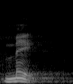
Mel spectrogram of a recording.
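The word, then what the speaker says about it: mes: Thus, E is open in French, mettre, to put, but close in the plural form of the possessive adjective my, pronounced mais.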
